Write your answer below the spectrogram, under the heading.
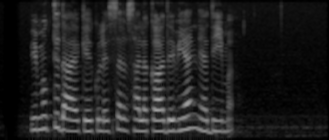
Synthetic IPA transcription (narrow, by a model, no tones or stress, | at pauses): ʋimuk̚t̪id̪aːjəkeːkulesəsaləkaːd̪eʋijanjad̪iːmə̰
